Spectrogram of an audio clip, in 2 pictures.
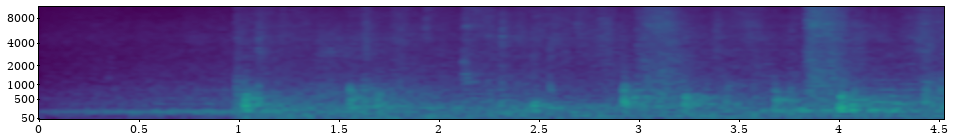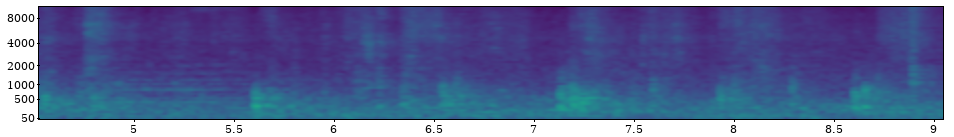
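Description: Footsteps shuffle along a hard corridor floor.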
